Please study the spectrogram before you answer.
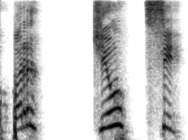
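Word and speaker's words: perquisite: इसको ऐसे याद रखो पर क्यूसिट इ नहीं पढ़ते ऐसे याद रखो और आई नहीं पढ़ते। परक्यूसिट तो परक्यूसिट पढ़ते हैं।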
